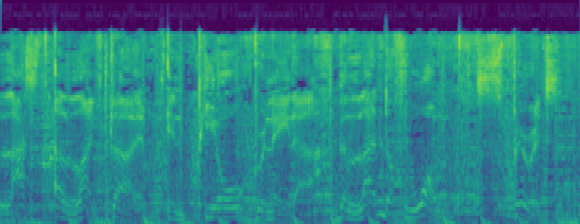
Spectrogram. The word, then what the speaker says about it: Grenada: Grenada. Say it right. Grenada. That's right. Grenada. There we go. Say it right. It's Grenada. It's not Granada. It's Grenada.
